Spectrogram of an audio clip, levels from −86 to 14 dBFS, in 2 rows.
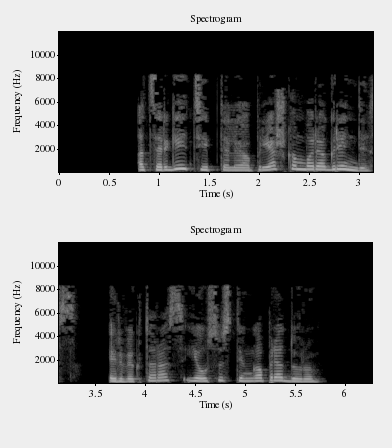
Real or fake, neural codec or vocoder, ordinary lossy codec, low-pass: real; none; MP3, 32 kbps; 10.8 kHz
